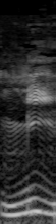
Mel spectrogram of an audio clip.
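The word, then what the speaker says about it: μι: A gente sempre vai usar mi, não mu, viu, Aelson? É só a grafia lá que é o U do alemão, mas a pronúncia nossa sempre vai ser mi e ni. Mi equivale ao M e ni equivale ao N.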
